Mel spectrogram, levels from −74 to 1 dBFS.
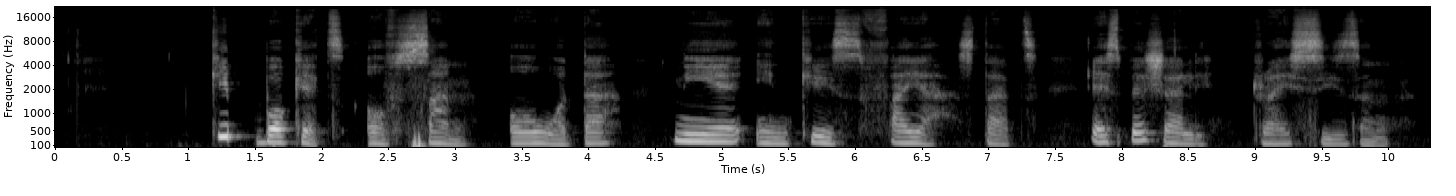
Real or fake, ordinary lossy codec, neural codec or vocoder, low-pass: real; none; none; none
